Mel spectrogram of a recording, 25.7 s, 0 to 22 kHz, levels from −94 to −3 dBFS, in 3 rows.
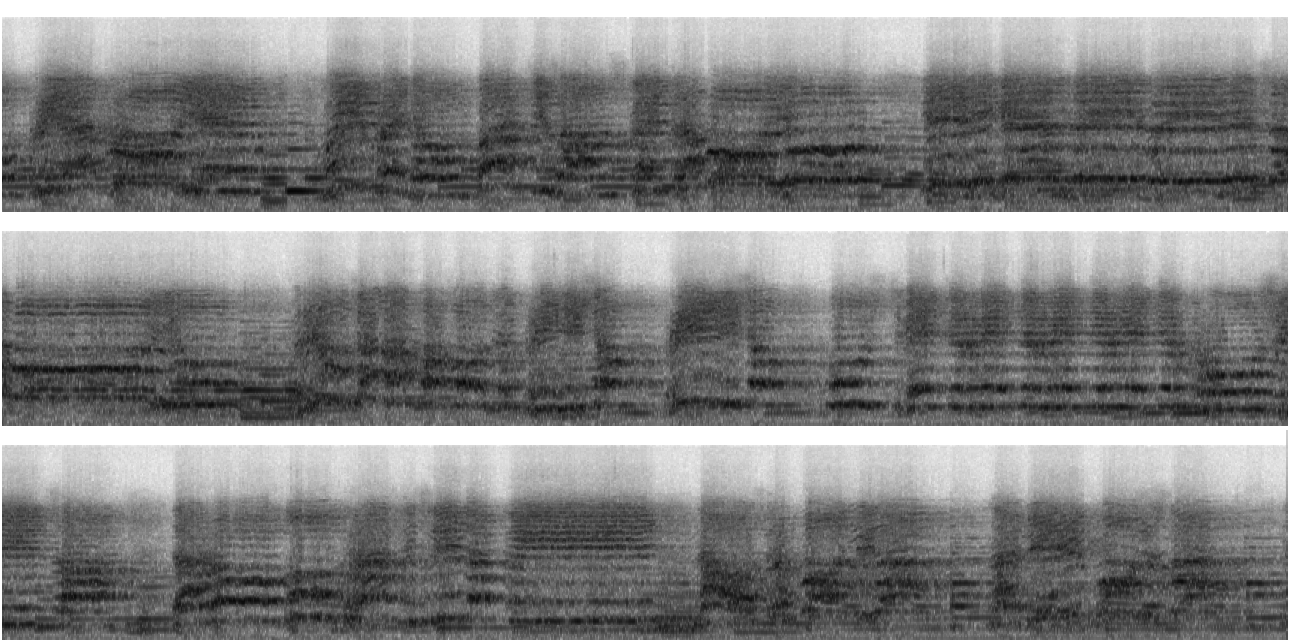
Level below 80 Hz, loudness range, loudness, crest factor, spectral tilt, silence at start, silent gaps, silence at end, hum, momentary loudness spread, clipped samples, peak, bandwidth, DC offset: -42 dBFS; 2 LU; -11 LUFS; 12 dB; -4 dB/octave; 0 s; none; 0 s; none; 4 LU; under 0.1%; 0 dBFS; 15.5 kHz; under 0.1%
